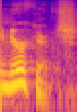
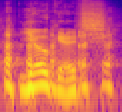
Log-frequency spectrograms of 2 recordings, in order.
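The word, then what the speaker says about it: Jokić: He didn't say Nerkich, so he said Yogic.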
